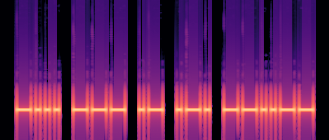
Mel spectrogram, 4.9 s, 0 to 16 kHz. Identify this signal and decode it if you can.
Morse code, heard as a keyed tone, about 17 wpm, 700 Hz. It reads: BOAR,
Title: A Sound Of Thunder 17wpm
